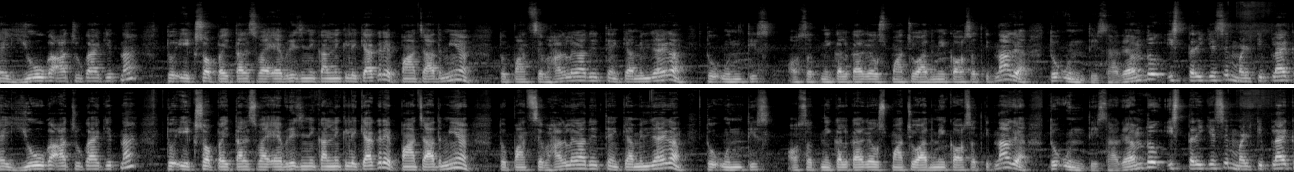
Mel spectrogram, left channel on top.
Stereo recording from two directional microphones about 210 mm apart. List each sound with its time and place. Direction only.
0.0 s speech: 50° right (ahead or behind)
